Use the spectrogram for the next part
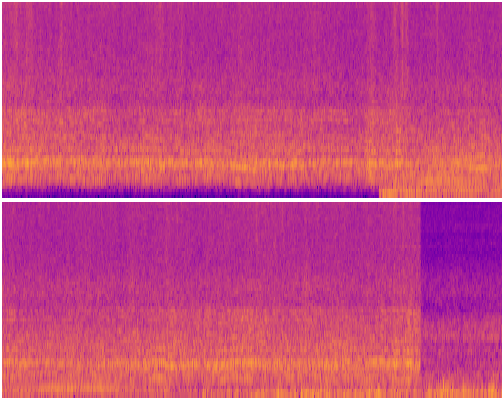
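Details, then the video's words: Bee giving a continuous droning buzz; a deeper rumbling hum joins partway through, then the low hum drops away near the end. "Tiếng kêu của con Ong || The sound and picture of the Bee"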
